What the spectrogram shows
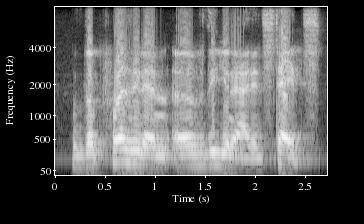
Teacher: Again, that T is held after the N in the NT cluster. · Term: held T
